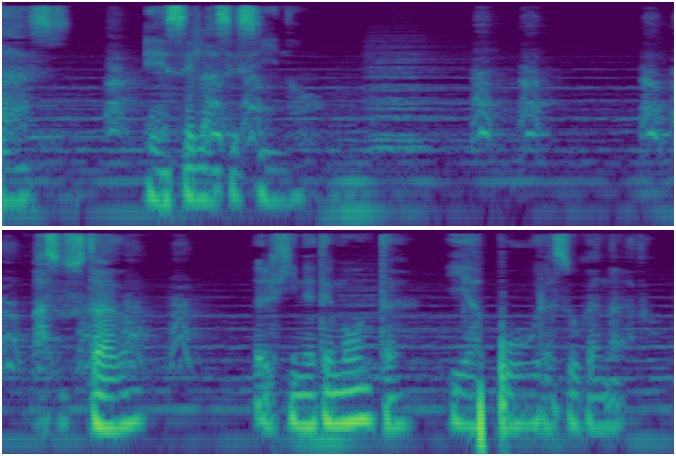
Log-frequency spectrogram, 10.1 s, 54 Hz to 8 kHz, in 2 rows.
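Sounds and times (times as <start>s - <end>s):
aggressive dog barks: 0.7s - 2.4s, 3.4s - 4.2s, 4.8s - 6.6s
speech: 1.1s - 2.2s, 5.7s - 6.2s, 6.9s - 10.0s.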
